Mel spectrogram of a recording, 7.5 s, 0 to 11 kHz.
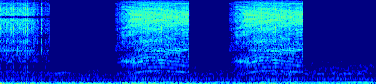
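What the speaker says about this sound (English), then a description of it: "It's like a weird double chainsaw." A double chainsaw weapon from the video game DOOM 64 buzzes loudly in two sustained bursts, its rough motor whine rising and falling over a steady game hum.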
